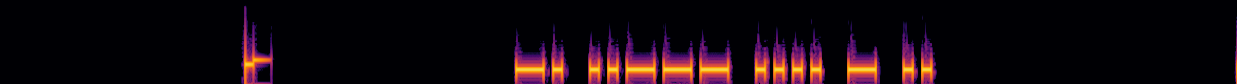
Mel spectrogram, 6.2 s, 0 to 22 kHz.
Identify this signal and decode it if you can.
Morse code, heard as a keyed tone, about 25 wpm, 700 Hz. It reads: N2HTI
